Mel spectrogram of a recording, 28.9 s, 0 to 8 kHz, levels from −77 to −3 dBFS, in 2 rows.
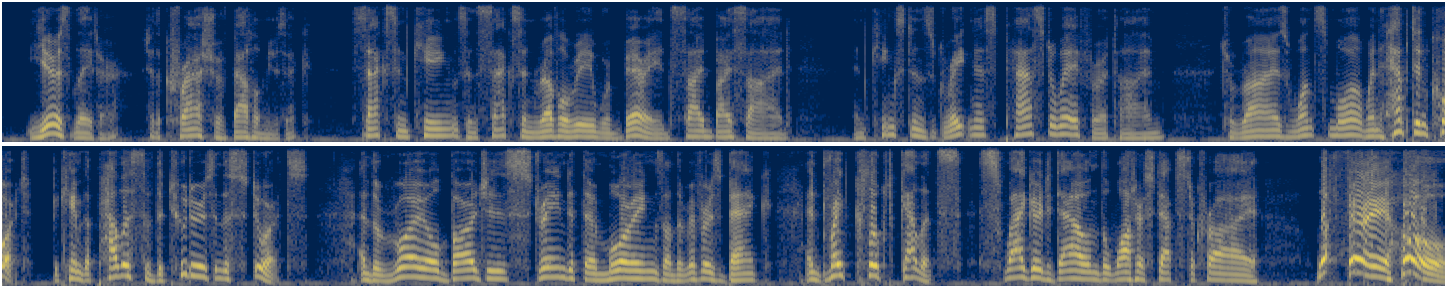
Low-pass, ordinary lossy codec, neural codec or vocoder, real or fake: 7.2 kHz; Opus, 32 kbps; none; real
